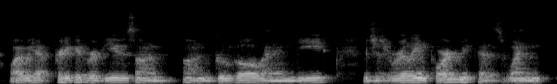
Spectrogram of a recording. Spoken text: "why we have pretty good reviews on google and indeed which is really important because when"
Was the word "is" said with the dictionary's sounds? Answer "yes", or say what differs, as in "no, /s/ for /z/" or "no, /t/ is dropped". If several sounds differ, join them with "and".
yes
